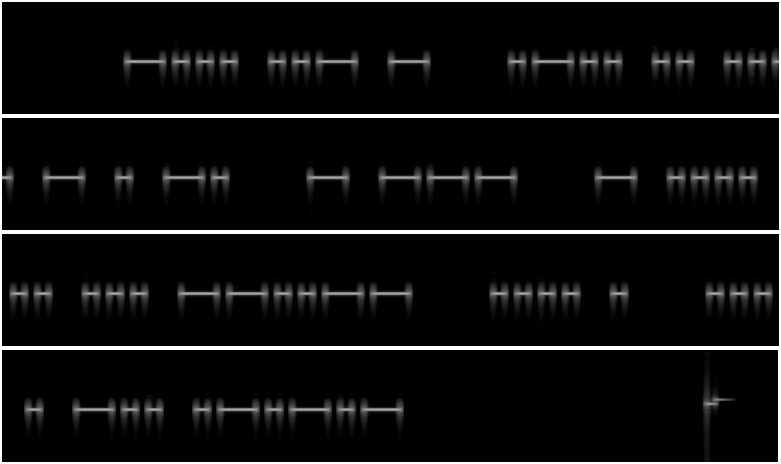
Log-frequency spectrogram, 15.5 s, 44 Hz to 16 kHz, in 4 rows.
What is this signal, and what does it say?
Morse code, heard as a keyed tone, about 21 wpm, 700 Hz. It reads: BUT LISTEN TO THIS, HE SED.
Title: Sentences from Top 400 Words and Abbreviations 20wpm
